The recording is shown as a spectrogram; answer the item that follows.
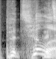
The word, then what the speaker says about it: Patillo: It's Patillo.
